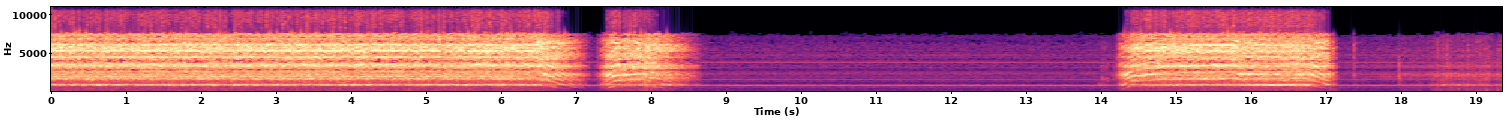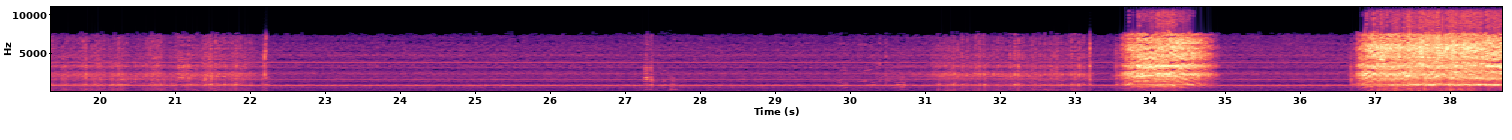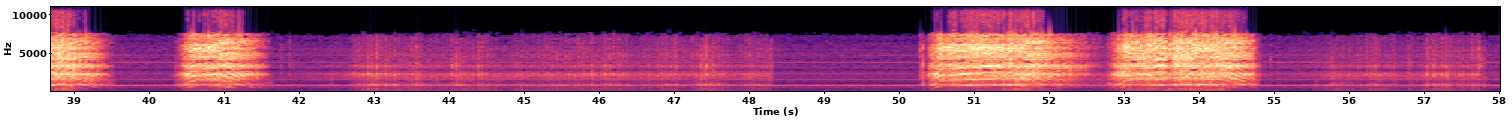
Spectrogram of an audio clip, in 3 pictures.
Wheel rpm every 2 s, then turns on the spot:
230, 230, 230, 130, 20, 0, 0, 150, 120, 10, 20, 10, 0, 0, 0, 10, 30, 40, 90, 150, 50, 10, 20, 20, 10, 110, 100, 80, 20.
18-22 30-32 34-36 42-50 54-58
